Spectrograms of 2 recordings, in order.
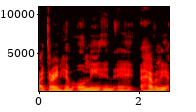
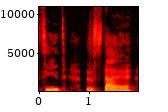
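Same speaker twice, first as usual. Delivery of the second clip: very heavy, thick German accent, laid on; 4 semitones higher, 4 dB louder than usual. Giving example dog commands, in a very heavy german accent. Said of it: "respond to a very a very German accent".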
